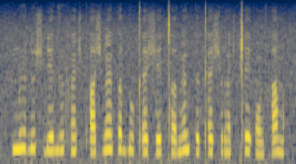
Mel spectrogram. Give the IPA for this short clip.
m ɨ˧˥˧ ɗ ɨ˨˥ ʃ ɠ e˨˥ d ɨ˨˥ f ɛ̃˨˥ ʃ pʼ a˧˩˧ ʃ ɗ ɛ̃˧˥˧ t ɐ˥ d ɗ u˧ kʼ ɛ˧ ʃ e˨˥ ǀ ɐ˧˩˧ d ɛ̃˥ d t ɘ˨˥ kʼ ɛ˧˥˧ ʃ r ɛ̃˧ ʃ ǁ e˥ ʔ õ˧˩˧ d h a˧˥˧ m

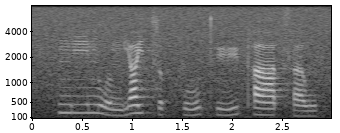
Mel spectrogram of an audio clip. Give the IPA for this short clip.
ŋ iː˥ n w ʊ˨ ŋ j ɐ˥ j t͡s ʊ˨ k̚ f uː˨˥ t̪ʰ yː˨˥ pʰ aː˧ t͡sʰ ɐ˨ w

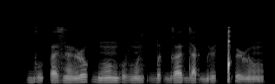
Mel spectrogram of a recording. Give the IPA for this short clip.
ɡ u ʔ ɐ z ɐ̃ ɭ o ɡ͡b õ ɡʷ e v õ z ɡ͡b ɐ ɡ ɐ d a ɡ͡b ʏ ǃʼ ʏ ɭ õ

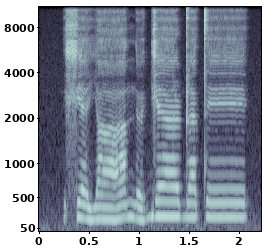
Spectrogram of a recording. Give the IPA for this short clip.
xʲ æ˧˩ j aː˨˩˦ n̪ ø˨˩˦ ɡʲ æː˥ ɖ æ˥ t̪ eː˥

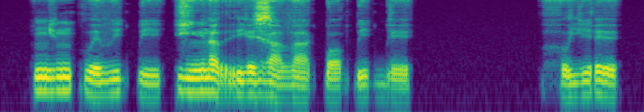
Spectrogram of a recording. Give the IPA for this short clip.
ɲ ɪ˦ ŋ kʷ e˨˦ β i˦ k͡p i˨˦ | ɣ ĩ˦ ɾ a˨ r j e˦ ɣ a˨ β a˨ k͡p ɔ˨ k͡p i˦ ɡ͡b e˨ | h ʊ˨ j i˦ ɾ ɪ˨

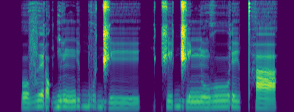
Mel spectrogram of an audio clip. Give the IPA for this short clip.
ʊ˨ v ɪ˦˨ ɾ ɔ˨ ɡ͡b ĩ˦˨ ŋ i˦ b u˦ d͡ʒ iː˨ | t͡ʃ i˨˦ d͡ʒ i˨ ɲ ũ˨ ɣ uː˦ ɾ i˨ pʰ a˨

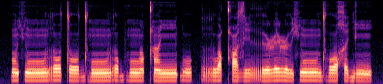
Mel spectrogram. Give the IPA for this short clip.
õ ç ũː r o t o dʱ ũː r o bʱ ũː qʰ ĩː ɓ u | r u qʰ ɵ z i r ɨ ɭ i ɭ ɨ ç ũː dʱ o χ i ɡ ĩ

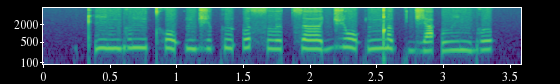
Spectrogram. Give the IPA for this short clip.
kʼ i ŋ ɡ ɯ ŋ tʰ o ʔ n d͡ʒ ɯ k ɯ ʔ ɤ s l ɯ t͡s ɜ d͡ʒ o ʔ ŋ͡ǃ ə k d͡ʒ a ʔ v i ŋ ɡ ɤ

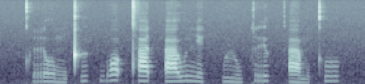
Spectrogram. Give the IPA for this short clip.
kʰ r o˨˩ m kʰ ɯ˦˥ k̚ b ɔ˥˩ ʔ tʰ a˦˥ t̚ ʔ a˦˥ w n e˨˩ k̚ p ɯː˩˦ w k r ɯ˥˩ k̚ ʔ a˨˩ m kʰ u˥˩ k̚

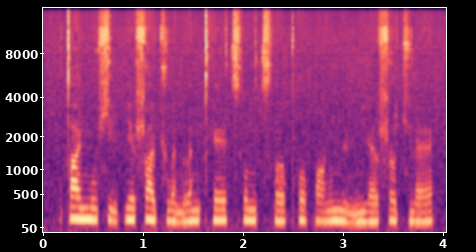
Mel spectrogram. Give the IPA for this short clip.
t̪ a˥ ɪ̯ m u˧˥ ɕ ḭ˨˩ p i˥˧ ʂ a˥˩ ɪ̯ ʈ͡ʂ w ə̰˨˩ n l ə˥˩ n t̪ʰ e˥ ɪ̯ t͡sʰ ʊ˥ ŋ t͡sʰ ɤ˧˥ pʰ o˧ ʊ̯ p ɑ˧˥ ŋ m y̰˨˩ n m j ɛ˧˥ ʂ ɤ˥˩ t͡ɕ ɥ ɛ˧˥

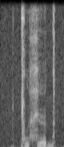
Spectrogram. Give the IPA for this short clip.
ǀ u xʲ ɛ d

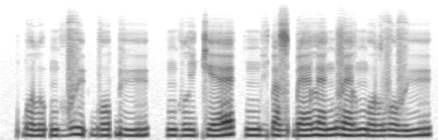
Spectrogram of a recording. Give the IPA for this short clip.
ɓ o l u ʔ ŋ o̤ v y ʔ b o ɓ y | ŋ o̤ l i kʲ ɛ | ŋ͡m e̤ ɗ ɐ z ɓ ɛ l ɛ ŋ v ɛ l ŋ o l v o v y

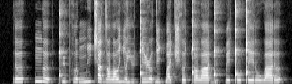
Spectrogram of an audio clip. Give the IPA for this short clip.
ɾ ə | ŋ ə | ǃʰ y pʰ l ɤ ŋ͡m i cʰ a d ʌ lˠ ɤ ʎ ʌ j y ǃ i ɭ ɤ ɗ i ɡ͡b a t͡ʃʰ ə ǃ ə lˠ a ɡ͡ǃ y k͡p e ǃ o ǃ e ɾ o w a ɾ ə

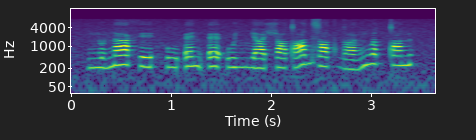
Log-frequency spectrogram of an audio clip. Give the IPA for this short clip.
n ʊ˨ n a˦ x e˧ h u˧ ʔ ɛ˦ n ʔ ɛ˦ ʔ u˧ lʲ ʎ a˨ ʃ ɛ˨ tˤ a˦ d z ɛ˧ tˤ d a˨ ŋ u˦ d tˤ ʊ˦ n

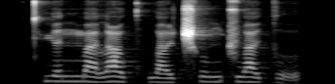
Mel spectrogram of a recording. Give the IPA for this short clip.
t̪ʰ ɥ ɛ˦ n m ä˥˨ l ɑ˥˨ ʊ̯ kʰ w a˨˦ ɪ̯ ʈ͡ʂʰ ɤ˦ ŋ ʈ͡ʂ w a˥˨ ɪ̯ k ɤ̰˨˩

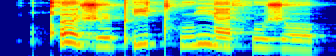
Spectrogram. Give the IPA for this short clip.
qʼ y˦˨ ʒ ø˨ pʼ i˦ tʰ u˨˦ ŋ æ˨ x u˨ ʒ o˨

